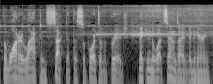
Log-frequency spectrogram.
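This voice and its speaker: A man with a low voice narrates a story from a script in audiobook fashion. Music plays clearly underneath his reading. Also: fairly even intonation, brisk, low-quality recording.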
